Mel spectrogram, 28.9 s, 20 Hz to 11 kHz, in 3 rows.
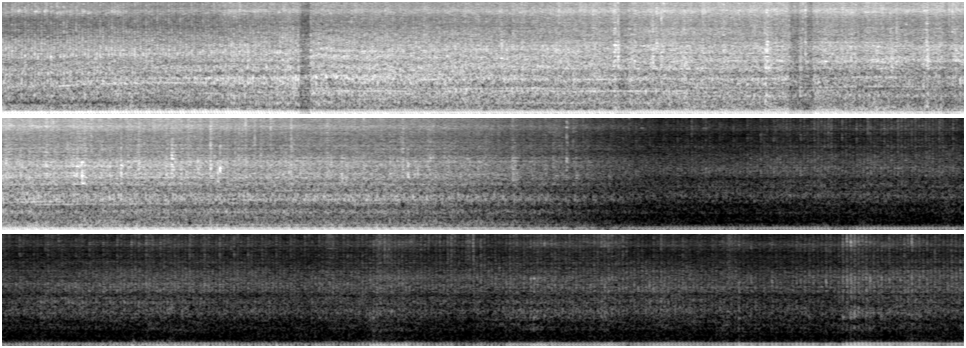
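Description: Ford 6610S tractor's diesel engine running steadily as it pulls a seven-disc harrow through sandy soil. It is loud and close for the first half, then fades over a couple of seconds about fifteen seconds in and runs on much quieter and farther off.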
